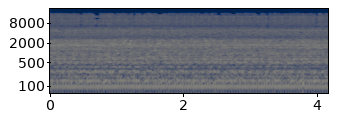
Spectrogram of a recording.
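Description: A vehicle engine idling steadily, with an even low hum and a fine regular pulse.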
